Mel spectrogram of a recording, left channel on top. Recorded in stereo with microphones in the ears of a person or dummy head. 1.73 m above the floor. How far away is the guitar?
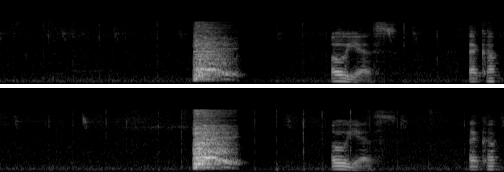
No guitar in this recording.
